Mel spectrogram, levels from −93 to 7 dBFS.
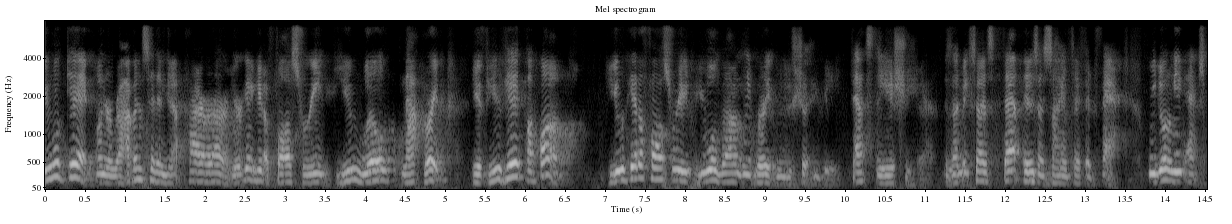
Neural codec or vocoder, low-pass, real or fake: codec, 16 kHz, 1 kbps, FreqCodec, smaller model; 7.2 kHz; fake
